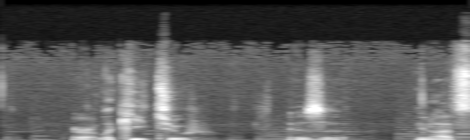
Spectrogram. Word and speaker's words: Lakitu: from uh i'm gonna choose uh why not lackatu or lakitu is it you know that's the right pronunciation apparently uh i did say last time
